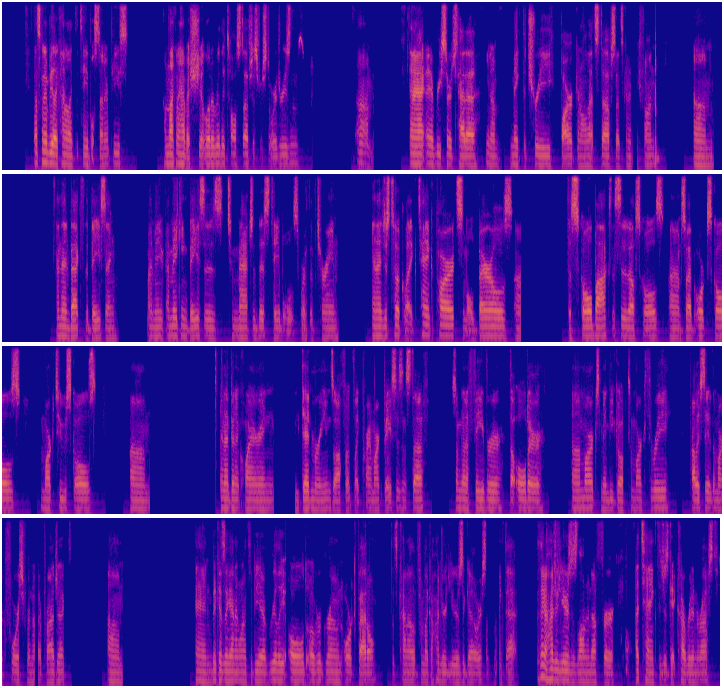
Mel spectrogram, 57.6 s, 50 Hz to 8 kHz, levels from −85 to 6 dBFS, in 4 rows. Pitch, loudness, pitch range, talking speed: 115 Hz, -31 LUFS, 110-120 Hz, 180 wpm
